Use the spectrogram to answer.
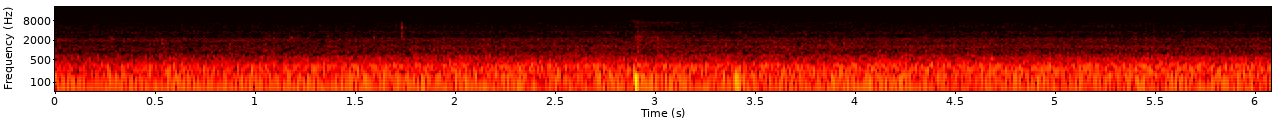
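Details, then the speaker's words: Home oxygen concentrator running in a room for a noise-level comparison against ambient room noise of about 43 dB: steady low rumbling hum with a couple of faint clicks. "I will turn on the oxygen machine so you can hear the the noise level differences."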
